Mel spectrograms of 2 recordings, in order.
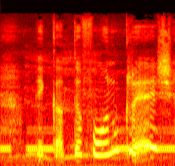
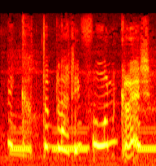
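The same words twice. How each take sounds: First: Impatient plea. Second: High, frustrated urging into the phone; exasperated. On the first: Waiting for unanswered call. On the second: Woman cursing an unanswered call, exasperated. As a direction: let impatience push the pitch right up. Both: Acted.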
